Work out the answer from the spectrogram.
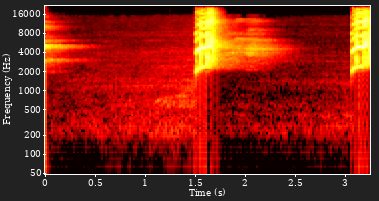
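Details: Lovebird in full song meant to make other lovebirds reply, giving two loud, harsh, high squeals about a second and a half apart over a faint background hiss.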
